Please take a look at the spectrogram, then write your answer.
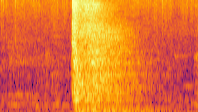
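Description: A single loud door slam with a sharp crack on impact and a brief rumbling decay that fades over about a second. No voices accompany it.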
